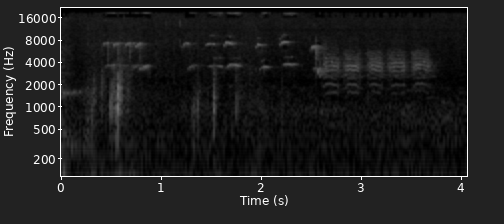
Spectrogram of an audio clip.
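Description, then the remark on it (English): A chickadee calls outdoors: a few high, thin chips, then a quick run of buzzy, repeated notes, fairly faint, with no talking. “So usually chickadees are a good way to find a flock.”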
